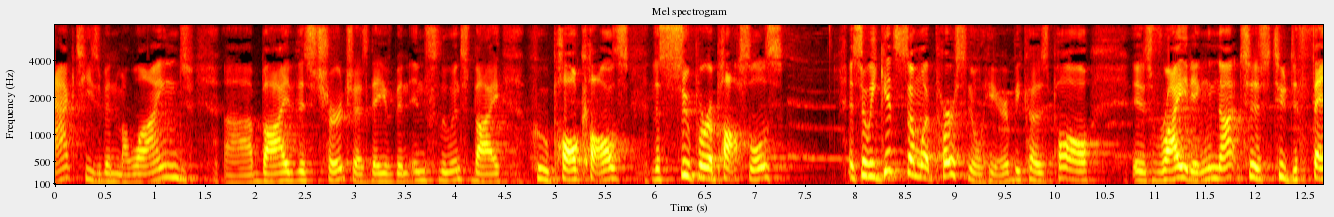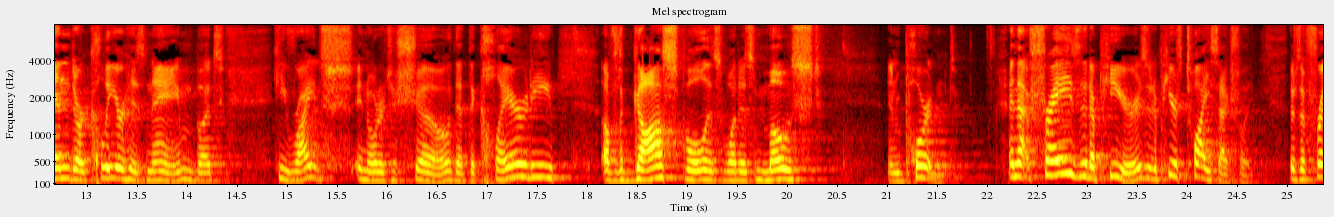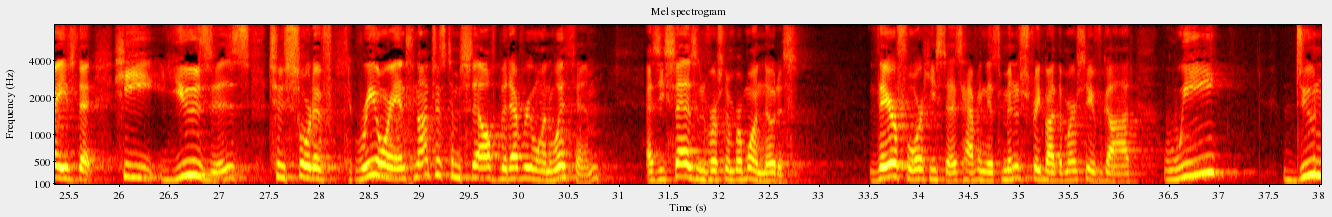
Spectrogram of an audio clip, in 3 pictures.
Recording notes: Originally delivered on 28 January 2024 at Stonington Baptist Church, Paxinos, PA. Originally delivered on 28 January 2024 at Stonington Baptist Church, Paxinos, PA.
